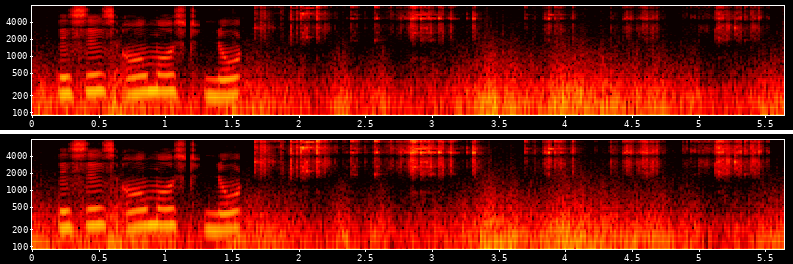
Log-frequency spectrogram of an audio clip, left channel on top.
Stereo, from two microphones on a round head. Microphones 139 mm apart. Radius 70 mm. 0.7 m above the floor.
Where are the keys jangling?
60° right (ahead or behind).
